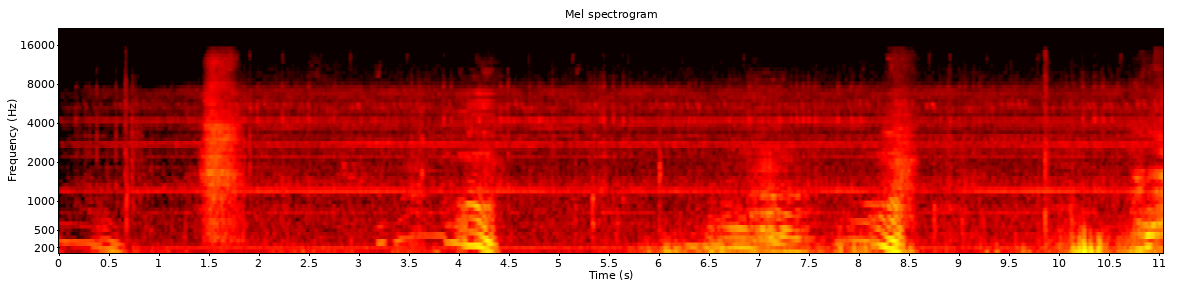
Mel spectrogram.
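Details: Lion calling in Zambia: a series of deep moaning grunts, each sliding downward and growing in strength over about eleven seconds, with a steady mechanical hum in the background.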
